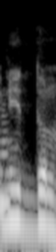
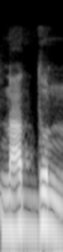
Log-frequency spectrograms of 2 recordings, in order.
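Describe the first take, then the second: First: The first vowel is an i sound. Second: The first vowel is an a sound. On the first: The speaker calls it right. "নিদ্দুন হবে" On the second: The speaker calls it wrong. "নাদ্দুন না, জবর দিয়ে না।"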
